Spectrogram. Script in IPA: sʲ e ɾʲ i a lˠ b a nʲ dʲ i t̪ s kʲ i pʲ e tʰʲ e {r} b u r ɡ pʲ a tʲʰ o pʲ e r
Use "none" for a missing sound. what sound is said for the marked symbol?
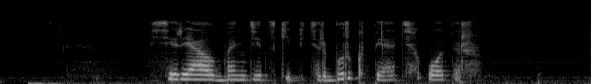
r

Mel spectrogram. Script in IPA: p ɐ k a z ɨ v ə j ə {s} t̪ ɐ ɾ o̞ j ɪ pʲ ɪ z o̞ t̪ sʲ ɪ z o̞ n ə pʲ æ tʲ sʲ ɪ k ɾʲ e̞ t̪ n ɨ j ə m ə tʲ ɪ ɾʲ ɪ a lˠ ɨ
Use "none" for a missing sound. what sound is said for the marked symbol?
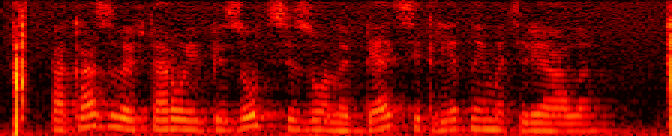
f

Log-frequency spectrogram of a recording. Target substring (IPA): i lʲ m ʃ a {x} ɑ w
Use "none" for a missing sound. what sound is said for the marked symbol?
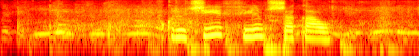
k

